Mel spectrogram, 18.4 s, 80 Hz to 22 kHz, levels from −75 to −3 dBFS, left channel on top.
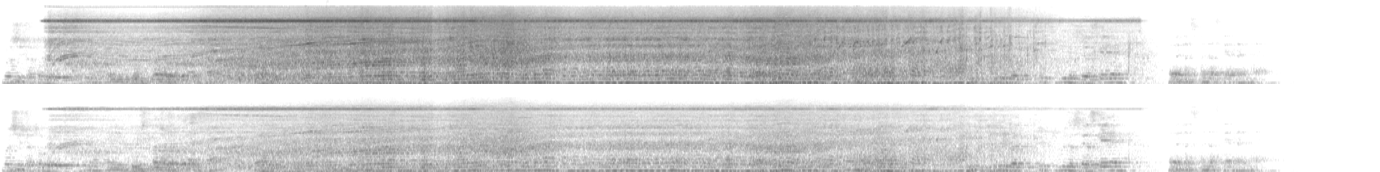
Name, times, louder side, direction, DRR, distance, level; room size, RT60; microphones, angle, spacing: voice 1, 0.0-1.3 1.8-2.9 7.6-8.5 9.5-10.5 11.4-12.0 13.1-15.0, equal, 20° right, -9 dB, 2.0 m, -50 dB
sound 1, 0.5-15.2, left 13 dB, 60° left, 0.3 m, -31 dB
voice 2, 1.4-2.3 3.4-6.2 8.9-9.2 11.2-12.3 12.9-13.1 15.6-16.8, left 1 dB, 10° left, -3 dB, 1.8 m, -50 dB
11.0 x 8.2 x 3.3 m, 1.3 s
head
